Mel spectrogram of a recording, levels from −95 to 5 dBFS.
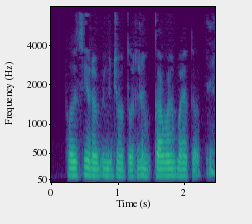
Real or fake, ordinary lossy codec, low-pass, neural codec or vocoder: fake; MP3, 32 kbps; 7.2 kHz; autoencoder, 22.05 kHz, a latent of 192 numbers a frame, VITS, trained on one speaker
